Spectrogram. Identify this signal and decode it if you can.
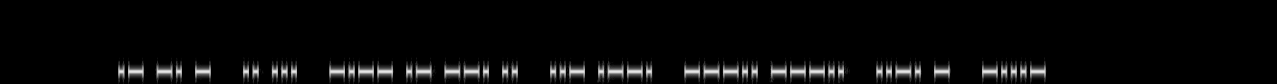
Morse code, heard as a keyed tone, about 25 wpm, 600 Hz. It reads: ANT IS YAGI UP 88 FT <BT>
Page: advanced-practice-files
